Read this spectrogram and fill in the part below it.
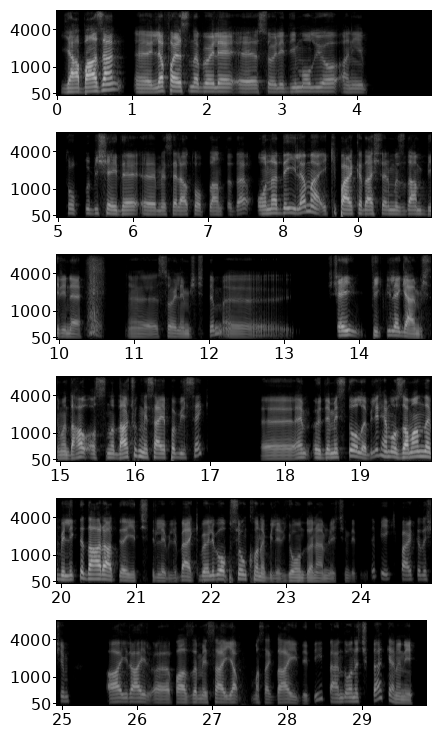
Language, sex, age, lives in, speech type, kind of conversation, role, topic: Turkish, male, 35-39, Greece, conversation, advice, user, İş yükümü azaltmak için yöneticimle nasıl pazarlık yapabilirim?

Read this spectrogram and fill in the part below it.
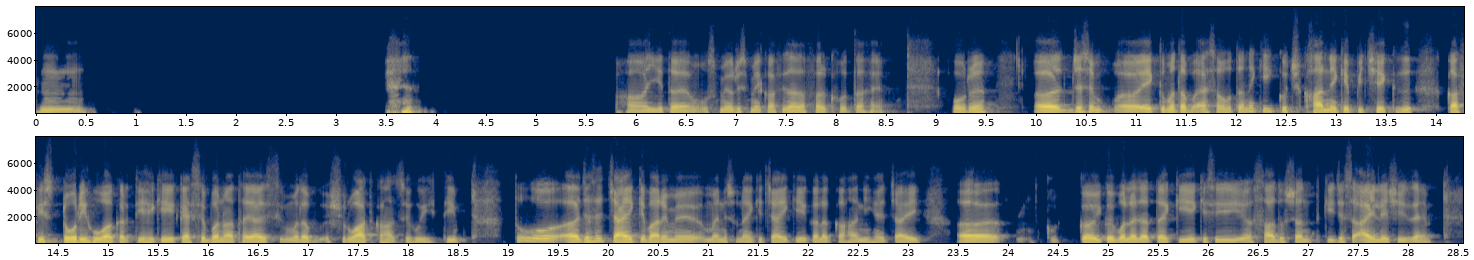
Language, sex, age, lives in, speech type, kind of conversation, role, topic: Hindi, male, 18-19, India, conversation, podcast, host, तुम्हारे शहर की कौन-सी खास डिश सबसे ज़्यादा मशहूर है?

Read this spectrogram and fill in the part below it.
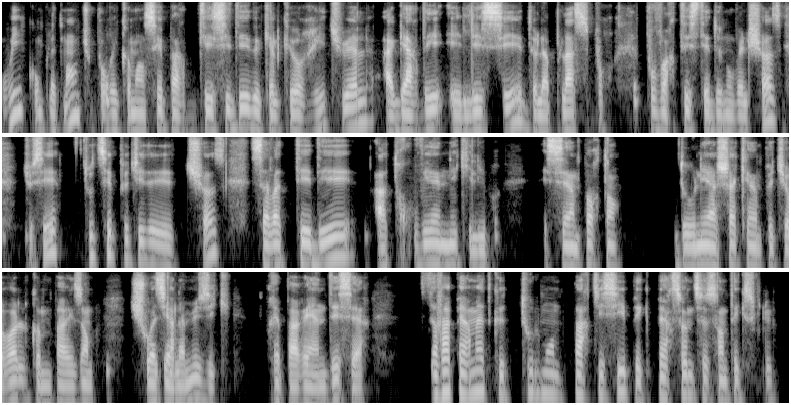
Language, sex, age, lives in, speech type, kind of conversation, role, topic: French, male, 30-34, France, read, expert-assistant, expert, Comment la mondialisation influence-t-elle ce que l’on mange ou ce que l’on porte chaque jour ?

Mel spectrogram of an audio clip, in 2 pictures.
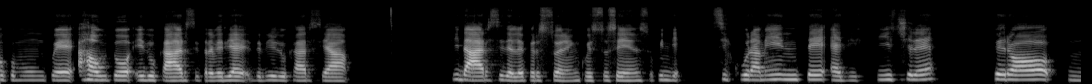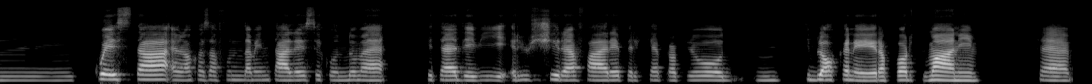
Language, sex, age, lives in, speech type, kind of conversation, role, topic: Italian, female, 18-19, Italy, conversation, advice, advisor, Perché mi sento tradito dopo un’infedeltà e non riesco a perdonare?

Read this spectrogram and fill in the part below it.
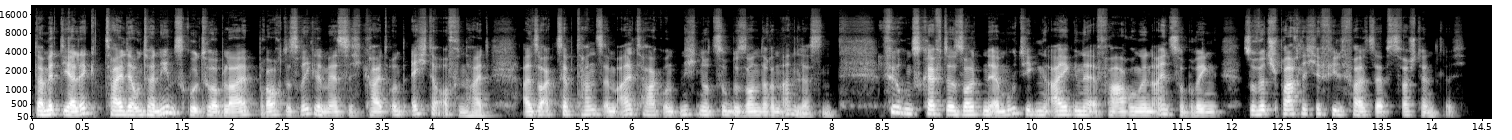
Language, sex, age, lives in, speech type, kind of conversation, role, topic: German, male, 45-49, Germany, read, expert-assistant, expert, Wie könnten wir es leichter machen, dass Menschen sich trauen, ihren Dialekt auch außerhalb der Heimat zu sprechen?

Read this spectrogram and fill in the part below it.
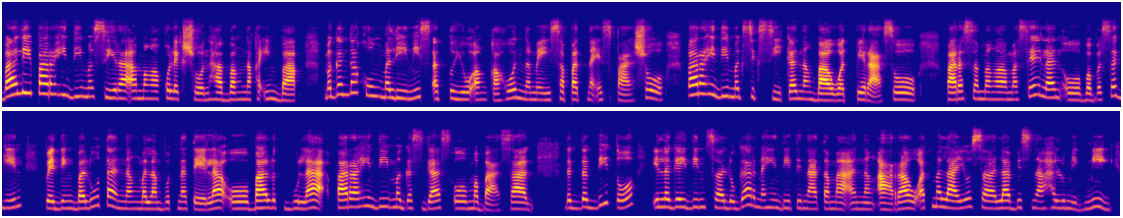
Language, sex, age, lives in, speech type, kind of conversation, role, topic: Filipino, female, 25-29, Philippines, read, expert-assistant, expert, Paano maayos at ligtas na itinatago at tinatala ang mga koleksyon tulad ng figurine at barya?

